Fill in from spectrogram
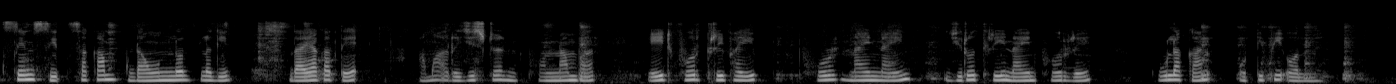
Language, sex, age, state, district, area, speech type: Santali, female, 30-45, West Bengal, Paschim Bardhaman, rural, read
